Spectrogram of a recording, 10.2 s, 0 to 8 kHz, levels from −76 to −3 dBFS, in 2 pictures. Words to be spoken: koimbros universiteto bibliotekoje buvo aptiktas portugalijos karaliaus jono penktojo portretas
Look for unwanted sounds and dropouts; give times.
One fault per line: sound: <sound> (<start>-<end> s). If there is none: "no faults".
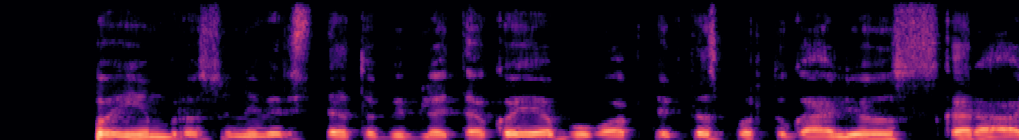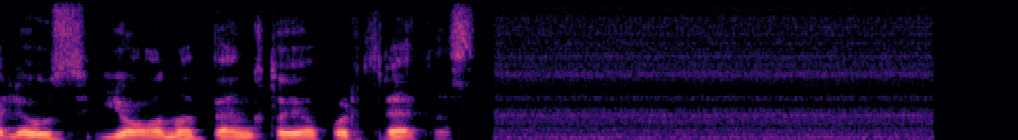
no faults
